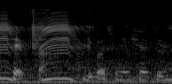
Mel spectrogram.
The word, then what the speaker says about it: zeta: Z ya dibacanya adalah zeta.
